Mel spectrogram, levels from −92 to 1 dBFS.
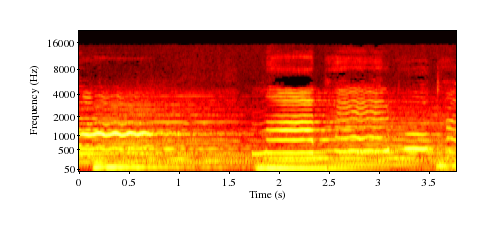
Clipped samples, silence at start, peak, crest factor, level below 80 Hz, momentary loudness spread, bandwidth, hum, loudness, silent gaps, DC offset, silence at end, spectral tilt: under 0.1%; 0 s; -4 dBFS; 14 dB; -28 dBFS; 16 LU; 15 kHz; none; -17 LUFS; none; under 0.1%; 0 s; -6 dB/octave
